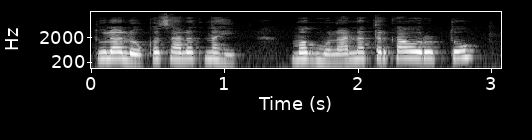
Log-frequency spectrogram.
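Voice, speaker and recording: A woman's voice: high voice, steady tone, normal speed, dark tone, close to an everyday voice. A woman voicing a stern old grandmother who gives commands in a read-aloud story. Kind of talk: audio story reading.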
